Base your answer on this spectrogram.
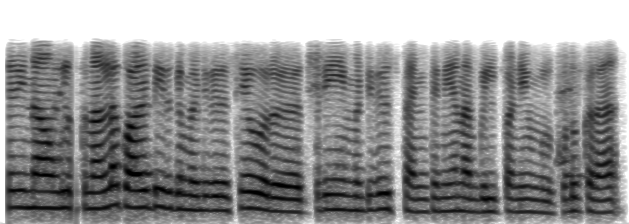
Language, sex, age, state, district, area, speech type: Tamil, female, 30-45, Tamil Nadu, Chennai, urban, conversation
